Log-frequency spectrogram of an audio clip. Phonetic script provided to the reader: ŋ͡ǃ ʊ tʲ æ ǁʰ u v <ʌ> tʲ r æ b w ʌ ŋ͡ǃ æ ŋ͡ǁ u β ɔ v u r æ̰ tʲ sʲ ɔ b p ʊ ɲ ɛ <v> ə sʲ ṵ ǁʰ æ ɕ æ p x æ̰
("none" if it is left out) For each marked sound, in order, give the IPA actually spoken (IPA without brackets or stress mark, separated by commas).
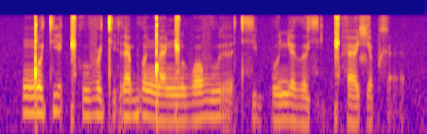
ə˞, ð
